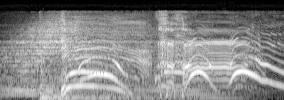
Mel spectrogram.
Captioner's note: cheering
